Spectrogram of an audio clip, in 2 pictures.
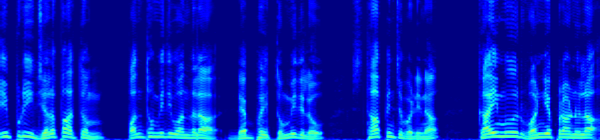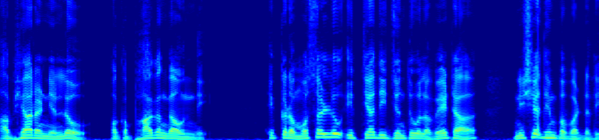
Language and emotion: Telugu, neutral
